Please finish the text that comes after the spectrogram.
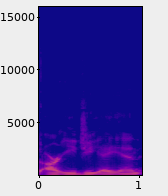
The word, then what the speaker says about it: Regan: My last name is Regan, and I get called Reagan all the time, and it drives me crazy.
